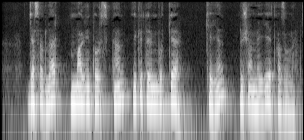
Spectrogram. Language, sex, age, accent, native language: Uzbek, male, 25-34, Sirdaryo, Uzbek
